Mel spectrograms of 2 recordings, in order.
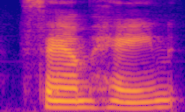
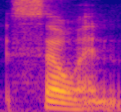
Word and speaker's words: Samhain: It took forever for me to stop saying Samhain to actually get my brain to say Soin.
